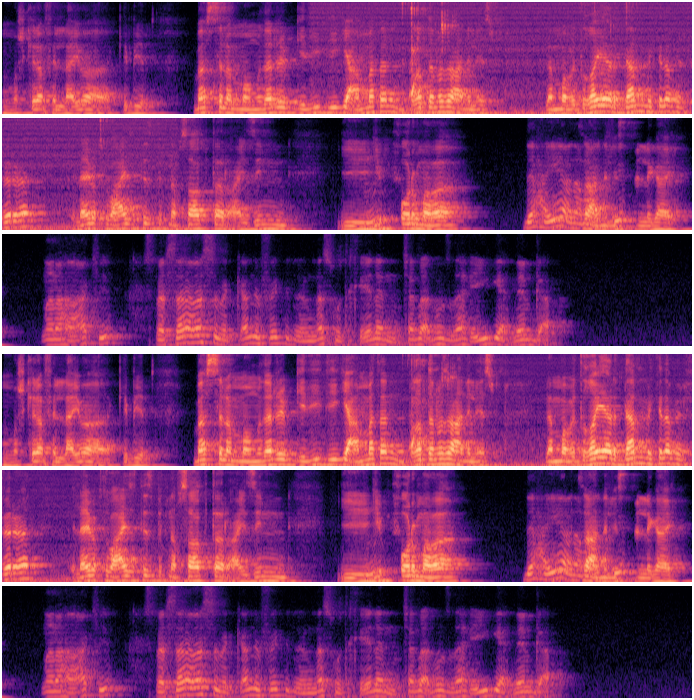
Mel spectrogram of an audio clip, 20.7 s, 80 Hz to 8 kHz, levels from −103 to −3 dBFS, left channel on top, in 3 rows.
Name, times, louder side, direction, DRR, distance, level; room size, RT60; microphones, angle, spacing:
voice 1, 0.0-1.5 1.9-4.9 5.4-7.2 7.6-9.8 10.3-11.5 12.7-13.6, right 2 dB, 45° right, 9 dB, 1.3 m, -24 dB
sound 1, 3.0-8.7, left 1 dB, 55° left, 5.6 m, -35 dB
voice 2, 12.1-13.2 14.2-14.9 15.3-19.3, equal, 5° left, 6 dB, 1.7 m, -34 dB
23.5 x 21.0 x 3.0 m, 0.40 s
head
